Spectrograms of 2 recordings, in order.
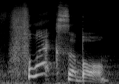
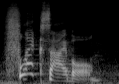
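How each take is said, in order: First: Short first vowel, unstressed uh second vowel. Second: Short first vowel, long second vowel: flex-eye-bull. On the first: The speaker calls it right. "Let's use the unstressed uh sound for the second syllable" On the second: The speaker calls it wrong. "making a short sound in our first syllable"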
